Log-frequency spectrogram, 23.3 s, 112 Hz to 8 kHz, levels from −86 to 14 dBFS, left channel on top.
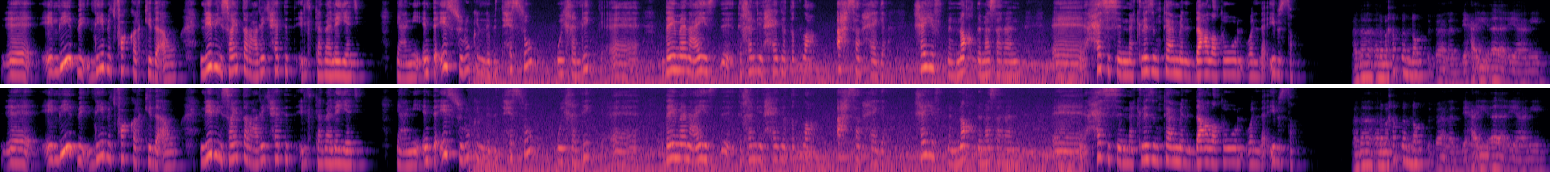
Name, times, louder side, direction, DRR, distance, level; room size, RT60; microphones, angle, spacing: voice 1, 0.0-4.2 4.5-5.4 5.7-8.0 8.3-12.2 12.5-13.3 13.7-15.4 15.8-19.4, left 4 dB, 45° left, 12 dB, 0.9 m, -28 dB
sound 1, 7.0-16.3, right 2 dB, 25° right, 0.7 m, -32 dB
voice 2, 20.3-21.3 21.5-23.1, left 1 dB, 65° left, 0 dB, 6.9 m, -35 dB
10.5 x 10.0 x 6.4 m, 0.43 s
head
